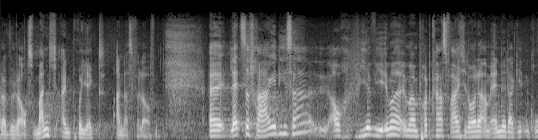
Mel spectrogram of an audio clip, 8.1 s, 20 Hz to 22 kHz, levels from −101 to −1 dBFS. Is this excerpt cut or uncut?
uncut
